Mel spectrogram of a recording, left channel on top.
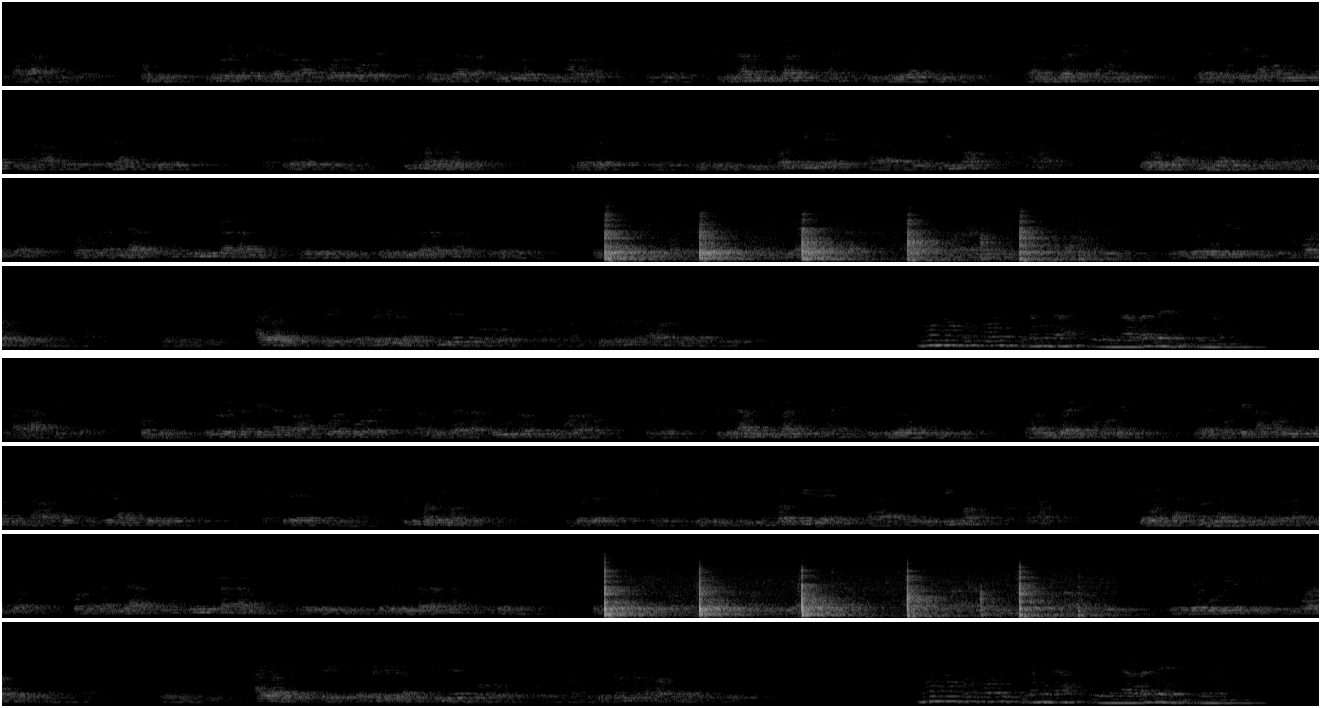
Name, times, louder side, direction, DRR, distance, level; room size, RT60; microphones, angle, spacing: voice 1, 0.1-0.9 1.4-1.7 2.0-6.0 6.4-6.8 7.1-9.7 10.2-11.4 11.9-15.0 15.8-16.8 17.2-18.0 18.8-19.2 19.6-23.7 24.5-26.7 27.0-29.0 29.3-31.6 32.2-34.9 35.3-37.5 37.9-40.4 41.1-41.7 42.0-46.9, right 1 dB, 25° right, -6 dB, 0.8 m, -56 dB
sound 1, 32.3-37.5, right 3 dB, 65° right, 0.3 m, -40 dB
voice 2, 48.6-51.7, left 1 dB, 85° left, -6 dB, 1.1 m, -52 dB
2.8 x 2.2 x 3.6 m, 1.3 s
head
